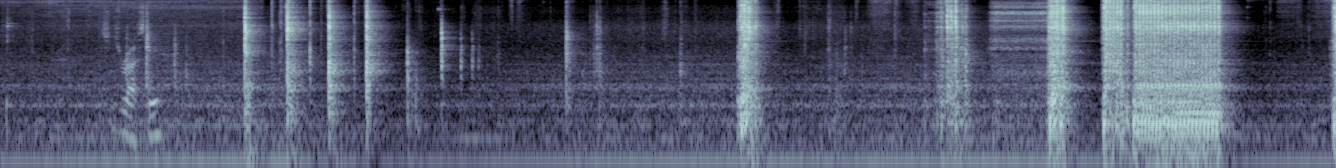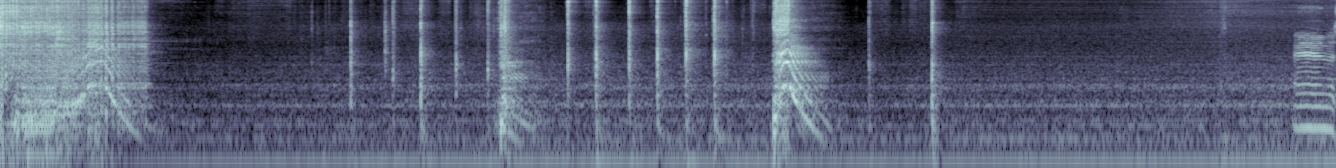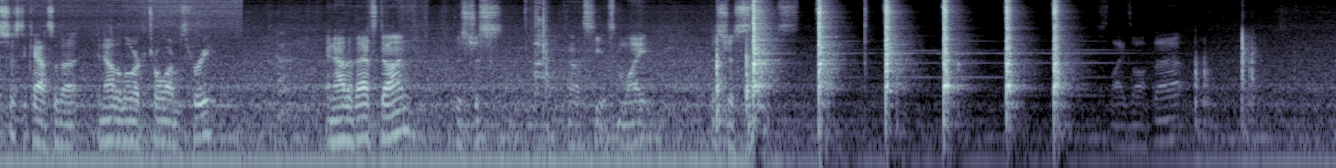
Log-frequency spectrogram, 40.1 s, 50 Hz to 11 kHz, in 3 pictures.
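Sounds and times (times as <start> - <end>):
power tool bursts: 10.0 - 12.4, 13.3 - 15.0.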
